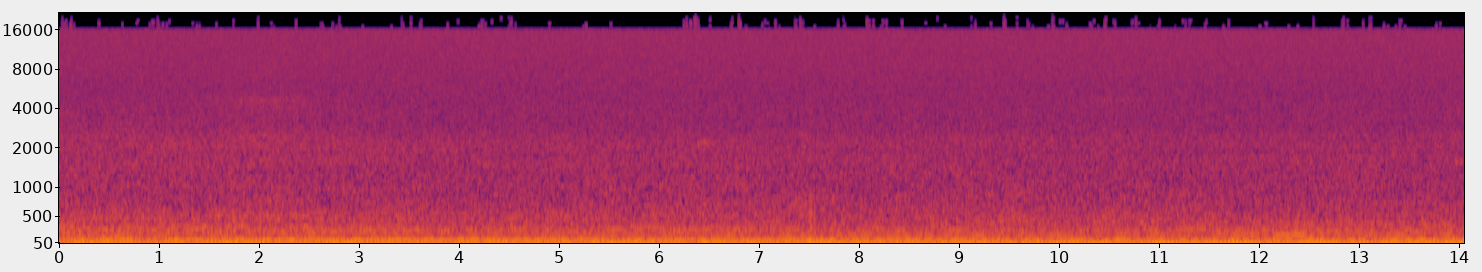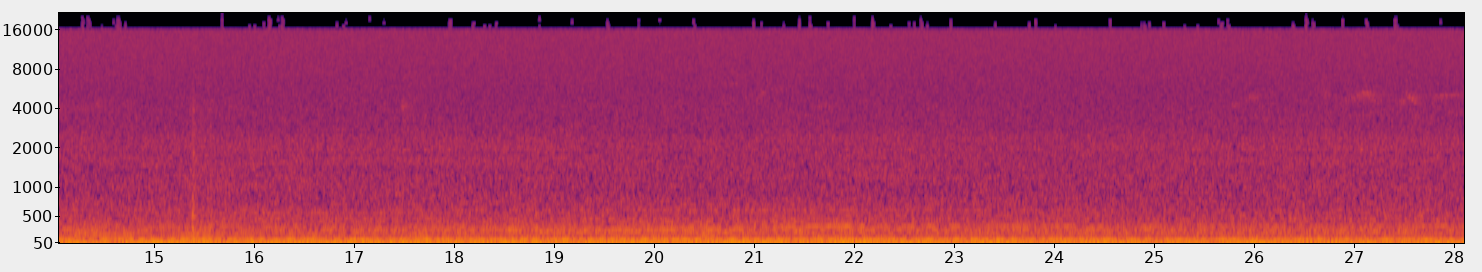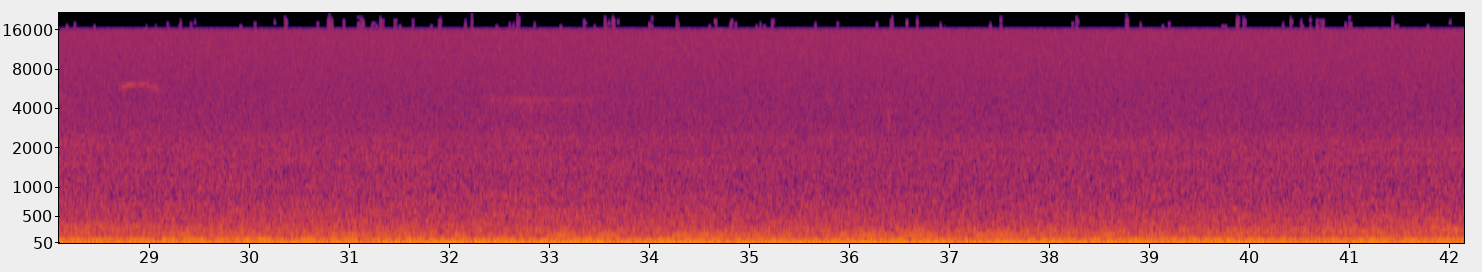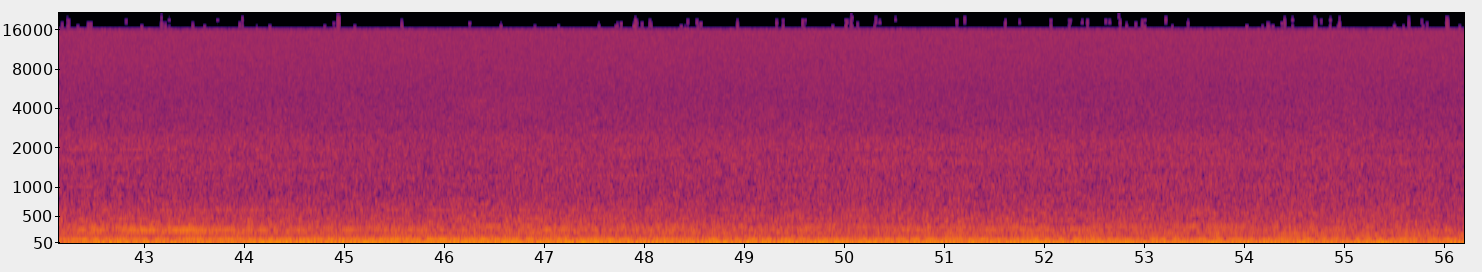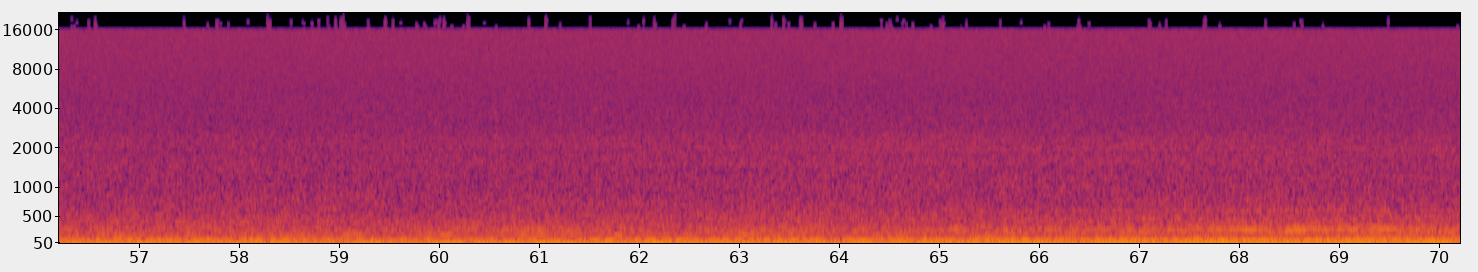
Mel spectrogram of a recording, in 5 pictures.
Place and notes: amsterdam, prinsengracht, inside hotel room
inside a hotel room, windws open the fan running
city scapes international - social ambiences and topographic field recordings
11 July 2010, 13:15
